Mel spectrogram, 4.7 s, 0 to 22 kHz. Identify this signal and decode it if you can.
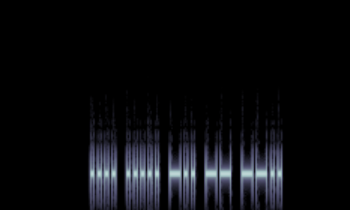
Morse code, heard as a keyed tone, about 25 wpm, 700 Hz. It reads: H5DMZ
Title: Code Groups - 5 Letter:Numbers - 25wpm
